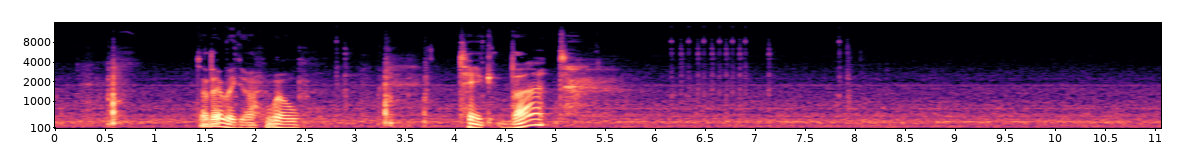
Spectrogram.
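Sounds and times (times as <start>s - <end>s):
low room hum: 0.0s - 11.0s
light clicks: 2.8s - 3.0s.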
